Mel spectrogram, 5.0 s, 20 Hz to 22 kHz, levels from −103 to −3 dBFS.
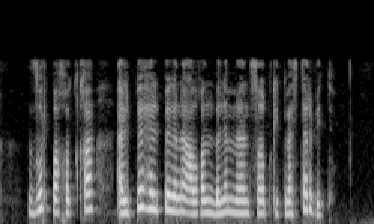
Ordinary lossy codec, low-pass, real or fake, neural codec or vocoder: Opus, 64 kbps; 7.2 kHz; real; none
